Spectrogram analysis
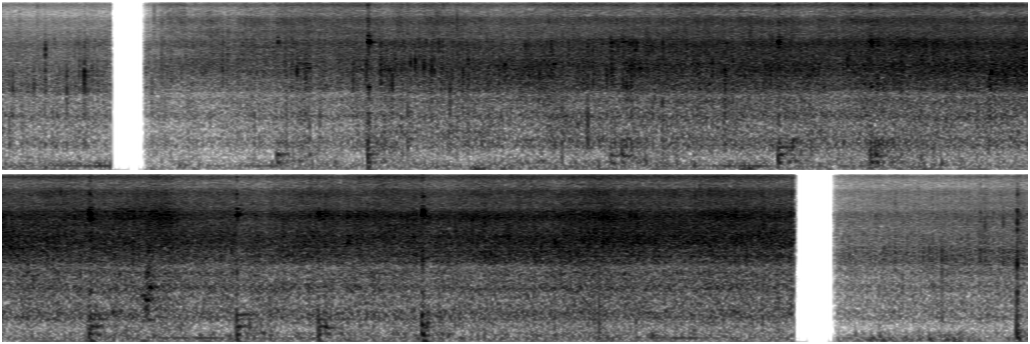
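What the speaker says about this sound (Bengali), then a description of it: "আলুটা কিছুটা ভাজা হয়ে গেছে" Potatoes fry in oil while being stirred. A steady close sizzle runs under light scraping taps from a utensil and drops out briefly twice.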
